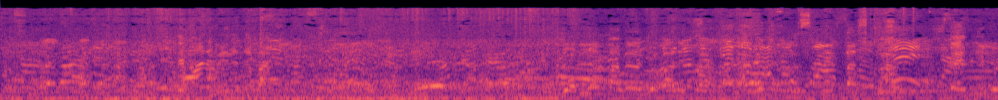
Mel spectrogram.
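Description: A crowd of men and women talk and shout over one another outdoors.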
